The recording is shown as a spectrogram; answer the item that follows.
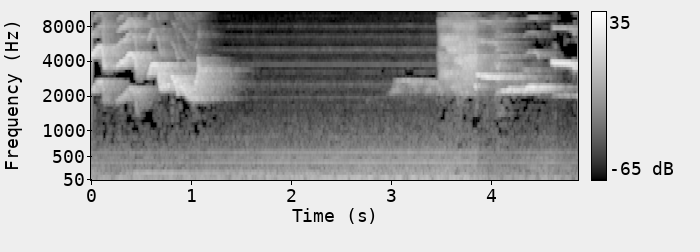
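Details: Oriental magpie-robin song for stressed or untrained birds: a loud falling warbled phrase, a quiet gap, then a thin whistle leading into a harsh buzzy burst and descending whistled notes, over a constant low background hum.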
